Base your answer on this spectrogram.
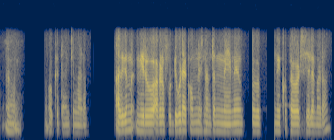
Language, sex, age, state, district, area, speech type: Telugu, male, 45-60, Andhra Pradesh, Kakinada, urban, conversation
